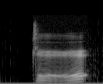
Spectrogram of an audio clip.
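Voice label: "zhi" Chinese, third tone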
